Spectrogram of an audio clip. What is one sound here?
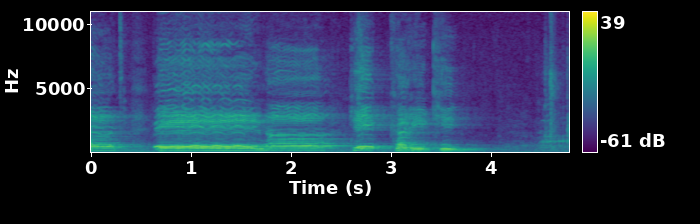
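A quartet of men sings in close harmony.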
